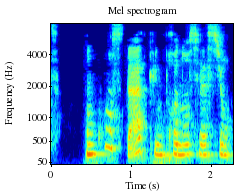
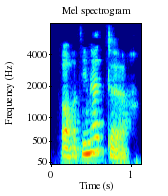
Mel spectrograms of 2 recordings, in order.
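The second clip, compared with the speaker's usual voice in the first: ordinateur, final teur leaned on gently; 3 semitones lower than usual. French lesson on tonic accent on the last syllable, light stress on teur. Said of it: "On accentue un peu teur".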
